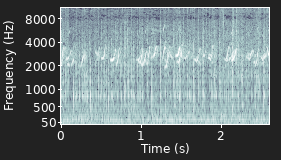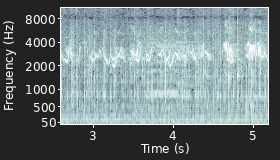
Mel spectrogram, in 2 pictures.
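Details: Hen chicken (murgi) chirping: a steady stream of quick, wavering high chirps repeating throughout, set over constant broadband background hiss and low rumble.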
